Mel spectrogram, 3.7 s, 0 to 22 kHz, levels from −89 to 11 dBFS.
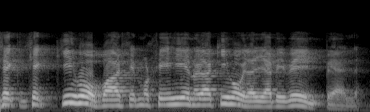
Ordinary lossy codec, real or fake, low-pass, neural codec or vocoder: none; real; none; none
